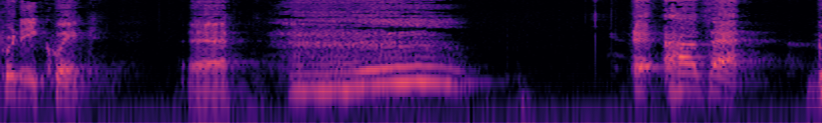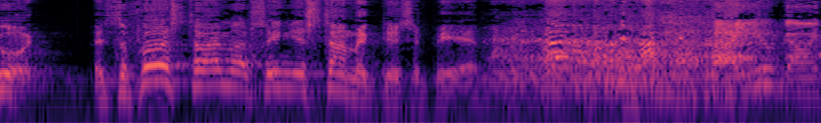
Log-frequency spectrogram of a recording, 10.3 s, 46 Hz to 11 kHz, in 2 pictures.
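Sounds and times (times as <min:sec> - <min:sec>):
speech: 0:00.0 - 0:03.0, 0:03.9 - 0:10.2
person taking a deep breath: 0:01.7 - 0:02.8
laughter: 0:08.1 - 0:10.2.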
